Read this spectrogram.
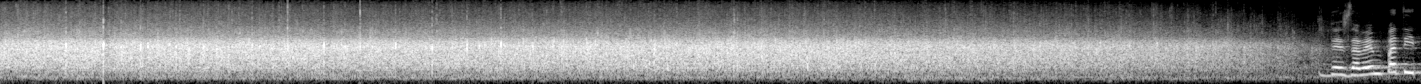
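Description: An audience applauds steadily in a large hall, then the applause fades.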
